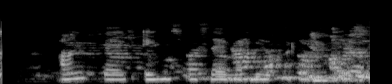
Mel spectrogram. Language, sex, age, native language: Icelandic, female, 12, Icelandic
